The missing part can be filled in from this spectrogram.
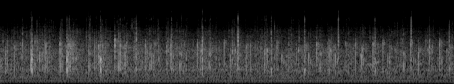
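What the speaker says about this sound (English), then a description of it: "So please give them all a round of applause." A crowd at a Relay for Life cancer charity event in Mamaroneck claps steadily in dense, continuous applause, moderately loud and sustained throughout.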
